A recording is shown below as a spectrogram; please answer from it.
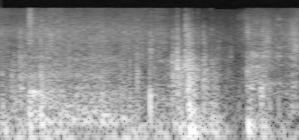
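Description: Hinged metal access panels of an air handling unit being unlatched and swung open, a few short knocks and clicks over a steady hiss.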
